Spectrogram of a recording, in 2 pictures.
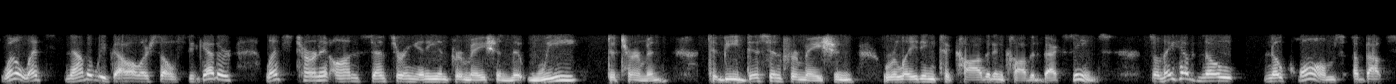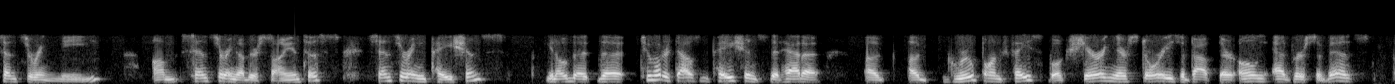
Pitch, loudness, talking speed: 140 Hz, -14 LUFS, 145 wpm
